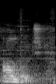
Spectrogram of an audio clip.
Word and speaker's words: Ambositra: Après Antsirabe, nous reprenons la route vers le sud et nous rendons à Ambouch, qui s'écrit Ambositra, mais qu'on prononce Ambouch.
